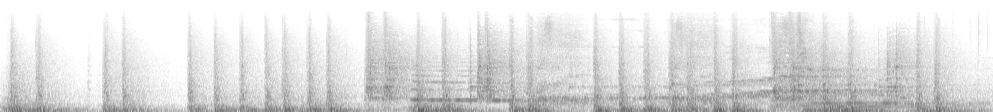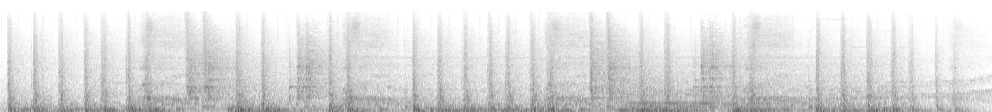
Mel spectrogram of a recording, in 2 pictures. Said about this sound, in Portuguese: vai continuando os tambores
